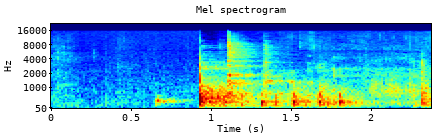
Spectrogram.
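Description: Quiet at first, then about a second in a sharp knock followed by ringing clinks and small rattles of a stainless steel mixing bowl and spoon being handled.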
